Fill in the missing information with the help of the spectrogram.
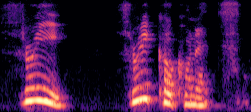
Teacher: com a pontinha da língua presa entre os dentes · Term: TH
